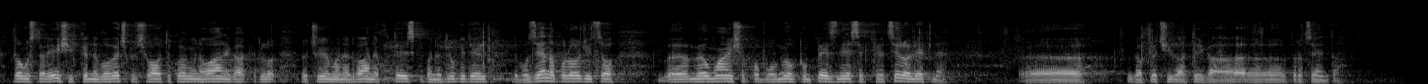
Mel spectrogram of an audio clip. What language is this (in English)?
Slovenian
